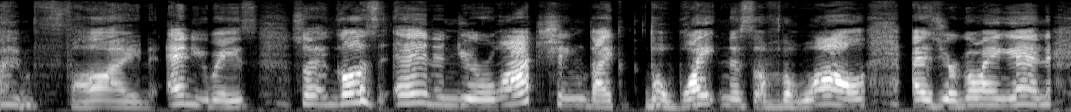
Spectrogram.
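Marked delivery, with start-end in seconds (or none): 0.0-0.8 lower, quieter, controlled insistence; low, composed reassurance. Retold or imitated. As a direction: voice brought down low and soft. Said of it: "my voice is getting up and high like that".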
